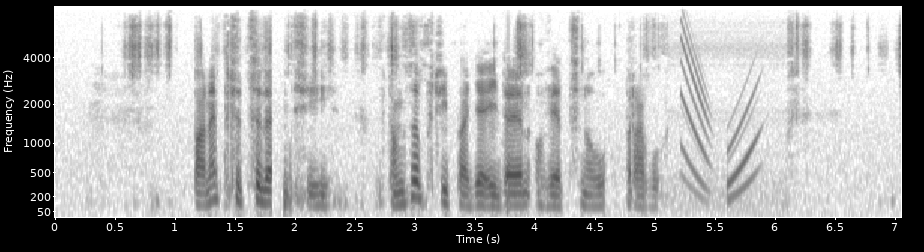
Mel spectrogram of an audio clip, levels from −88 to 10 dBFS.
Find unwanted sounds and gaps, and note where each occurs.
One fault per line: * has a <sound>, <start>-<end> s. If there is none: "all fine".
* has a dropout, 1.8-1.9 s
* has a chirp, 5.2-5.9 s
